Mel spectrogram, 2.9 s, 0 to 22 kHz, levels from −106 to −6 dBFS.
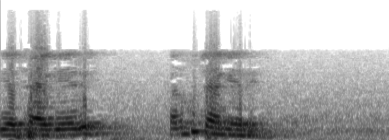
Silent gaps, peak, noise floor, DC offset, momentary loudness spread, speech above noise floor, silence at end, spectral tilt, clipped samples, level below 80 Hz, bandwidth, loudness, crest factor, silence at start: none; -8 dBFS; -43 dBFS; under 0.1%; 19 LU; 26 dB; 0.7 s; -9.5 dB/octave; under 0.1%; -46 dBFS; 7.8 kHz; -18 LUFS; 10 dB; 0 s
